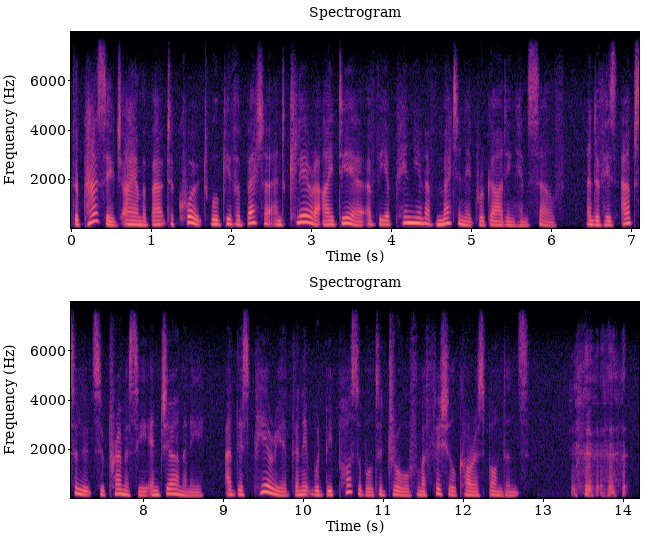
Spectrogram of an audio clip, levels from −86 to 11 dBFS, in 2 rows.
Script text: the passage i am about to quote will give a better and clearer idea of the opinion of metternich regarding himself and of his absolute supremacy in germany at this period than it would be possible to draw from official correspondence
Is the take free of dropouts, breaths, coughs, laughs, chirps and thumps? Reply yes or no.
no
